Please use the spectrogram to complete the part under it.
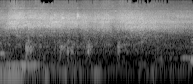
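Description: A pot of Bengali fish curry hisses and steams on a stove, a steady loud close bubbling hiss with a few faint clinks, no talking.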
